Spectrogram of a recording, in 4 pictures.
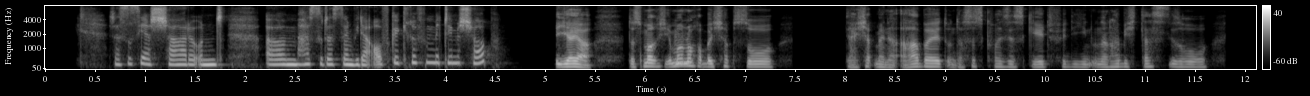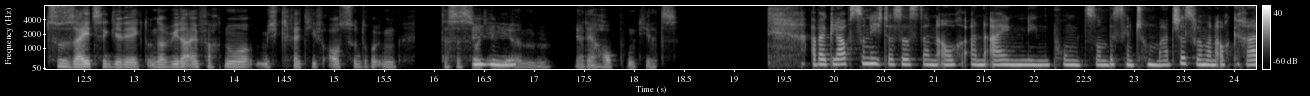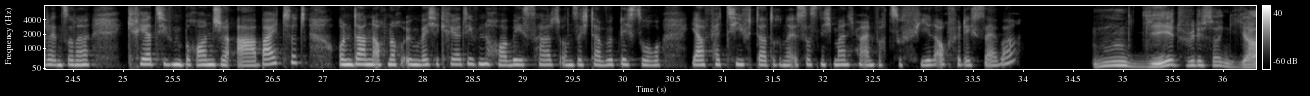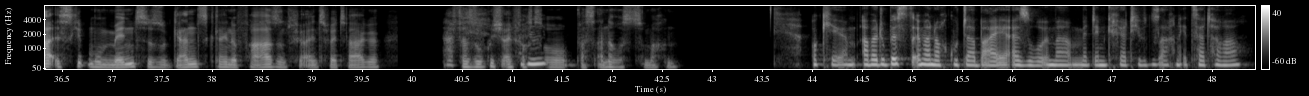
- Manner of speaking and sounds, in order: other background noise; in English: "too much"
- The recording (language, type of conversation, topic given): German, podcast, Wie bewahrst du dir langfristig die Freude am kreativen Schaffen?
